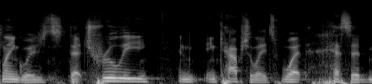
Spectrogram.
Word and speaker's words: hesed: I put pronounced hesed without the C, because you could just read that as chest. And the word is hesed.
